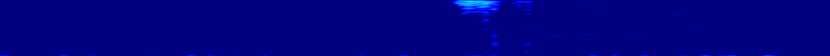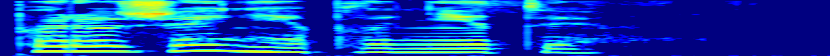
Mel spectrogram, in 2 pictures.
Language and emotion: Russian, sad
